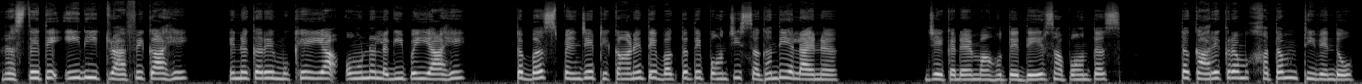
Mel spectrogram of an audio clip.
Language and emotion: Sindhi, fearful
